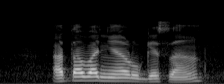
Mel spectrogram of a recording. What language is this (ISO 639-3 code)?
ven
